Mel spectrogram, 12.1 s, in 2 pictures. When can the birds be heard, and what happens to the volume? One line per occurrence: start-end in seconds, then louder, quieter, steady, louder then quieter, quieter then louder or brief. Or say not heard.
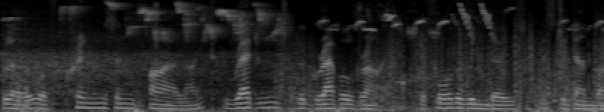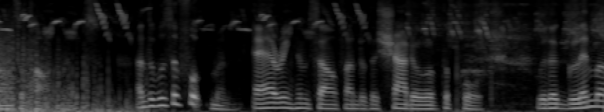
0.0-12.0 quieter.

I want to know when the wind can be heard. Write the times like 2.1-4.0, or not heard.
0.0-7.6.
